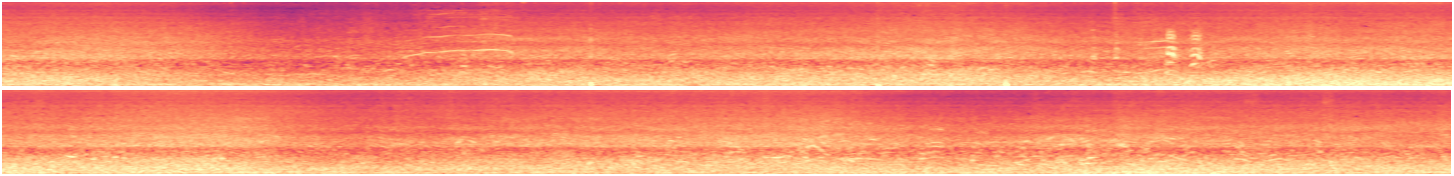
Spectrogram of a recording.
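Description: A crowd of beachgoers chatters at a distance.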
